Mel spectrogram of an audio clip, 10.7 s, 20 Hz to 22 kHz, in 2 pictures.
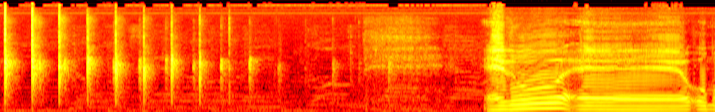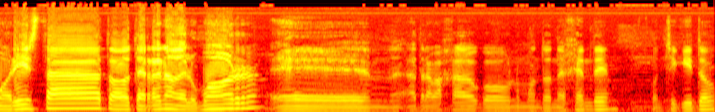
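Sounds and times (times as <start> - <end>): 
studio audience clapping to welcome talk show guests: 0.0 - 3.1
speech: 3.6 - 10.7.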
